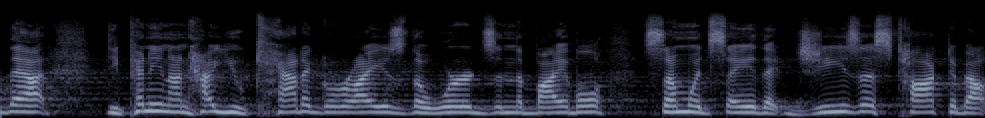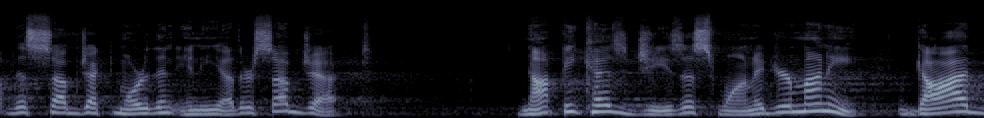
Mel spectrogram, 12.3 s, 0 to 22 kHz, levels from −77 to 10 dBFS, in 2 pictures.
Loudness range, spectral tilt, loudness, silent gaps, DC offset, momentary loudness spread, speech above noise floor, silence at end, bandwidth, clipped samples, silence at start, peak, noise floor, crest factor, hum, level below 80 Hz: 5 LU; -4 dB/octave; -25 LUFS; none; under 0.1%; 7 LU; 39 dB; 0 s; 14 kHz; under 0.1%; 0 s; -6 dBFS; -64 dBFS; 20 dB; none; -78 dBFS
